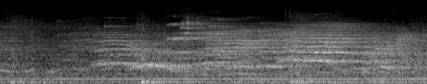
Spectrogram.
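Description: A crowd in an echoing gym cheers and shouts.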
